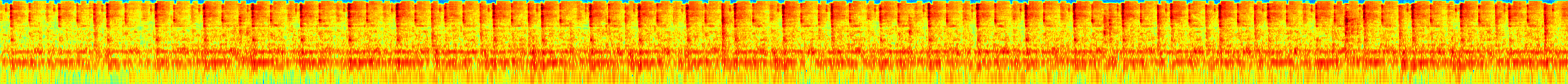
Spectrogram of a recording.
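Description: A sewing machine runs steadily at moderate speed, stitching a twin needle hem on knit fabric, a continuous close mechanical whir with fine rapid ticking and no talk.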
